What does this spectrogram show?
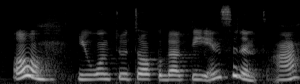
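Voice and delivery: heavy put-on Russian accent. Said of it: "What does a Russian accent have to".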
